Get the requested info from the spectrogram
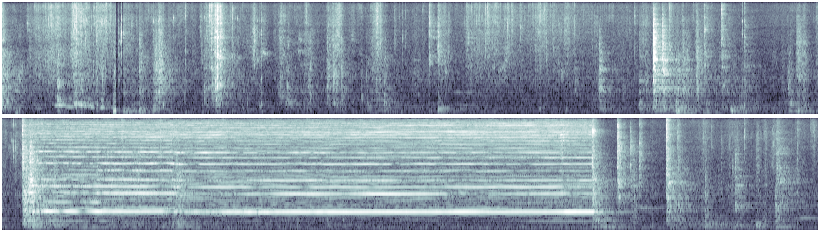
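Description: Scattered knocks and clatter of handling on a metal work platform, then an electric lift motor starts about seventeen seconds in. It runs with a steady whine for about eleven seconds as it raises the platform, and cuts off abruptly.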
